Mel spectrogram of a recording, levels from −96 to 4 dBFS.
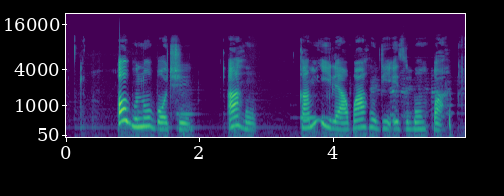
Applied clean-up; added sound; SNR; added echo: neural mask model RNNoise.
